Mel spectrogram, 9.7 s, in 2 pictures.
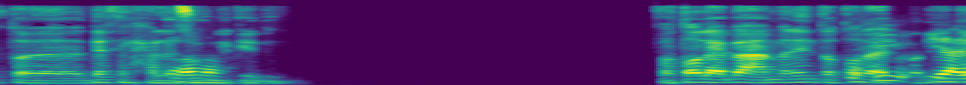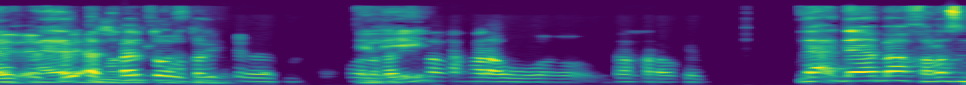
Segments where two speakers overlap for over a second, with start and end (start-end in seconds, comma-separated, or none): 4.2-6.0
